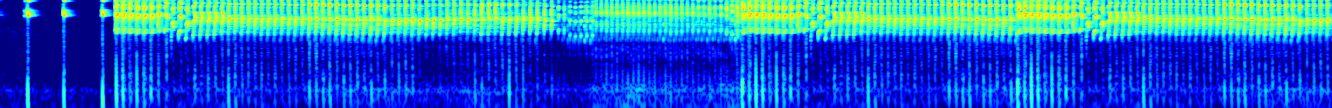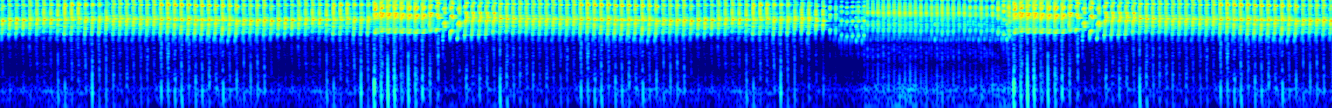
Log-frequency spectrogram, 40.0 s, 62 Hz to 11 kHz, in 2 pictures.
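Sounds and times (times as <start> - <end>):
lovebird high-pitched chatter: 0.4 - 17.7, 28.5 - 39.9.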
